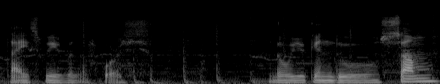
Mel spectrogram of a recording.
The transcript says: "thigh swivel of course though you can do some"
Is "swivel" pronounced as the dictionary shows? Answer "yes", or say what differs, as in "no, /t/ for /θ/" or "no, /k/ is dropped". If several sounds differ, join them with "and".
no, /w/ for /v/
